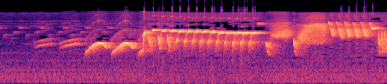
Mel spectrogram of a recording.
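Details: Young goldfinch hybrid, four months old, in early song: rising upslurred whistles build into a rapid, buzzy, high trill with twittering flourishes, continuous and loud throughout.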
